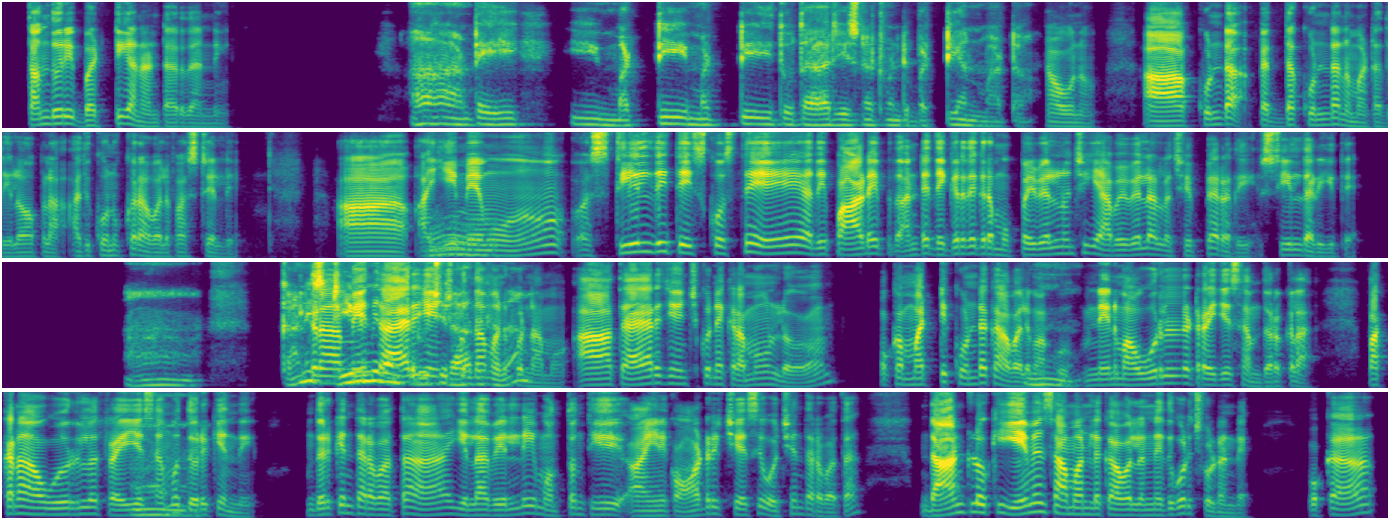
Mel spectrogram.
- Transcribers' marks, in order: in English: "ట్రై"; in English: "ట్రై"
- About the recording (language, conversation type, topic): Telugu, podcast, ఒక కమ్యూనిటీ వంటశాల నిర్వహించాలంటే ప్రారంభంలో ఏం చేయాలి?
